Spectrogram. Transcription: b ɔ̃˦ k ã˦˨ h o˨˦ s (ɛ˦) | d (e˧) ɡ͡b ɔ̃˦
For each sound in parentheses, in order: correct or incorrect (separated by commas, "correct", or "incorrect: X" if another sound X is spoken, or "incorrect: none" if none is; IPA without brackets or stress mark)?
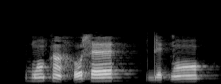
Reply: correct, correct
